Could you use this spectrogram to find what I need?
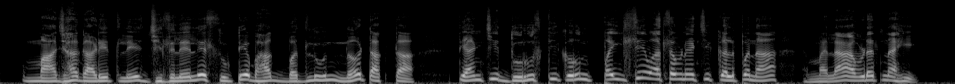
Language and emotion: Marathi, disgusted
